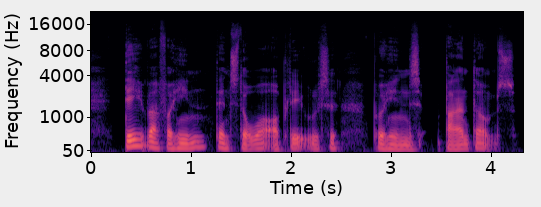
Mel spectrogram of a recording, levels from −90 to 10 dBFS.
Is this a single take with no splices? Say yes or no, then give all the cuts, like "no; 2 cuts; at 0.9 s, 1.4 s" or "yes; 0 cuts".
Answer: yes; 0 cuts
